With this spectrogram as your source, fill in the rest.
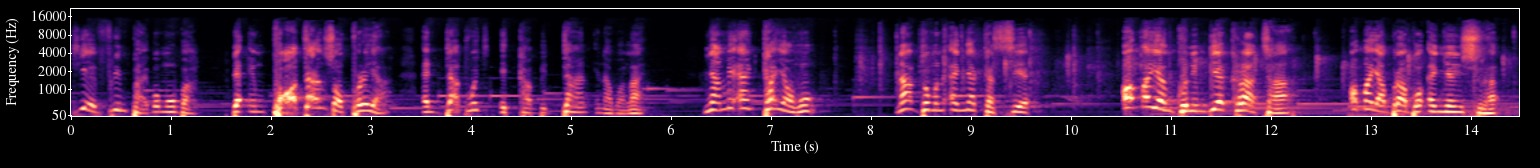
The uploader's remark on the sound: This message was preached at the Adjei Kojo Cathedral in Tema-East Constituency on the 21st of August 2022.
